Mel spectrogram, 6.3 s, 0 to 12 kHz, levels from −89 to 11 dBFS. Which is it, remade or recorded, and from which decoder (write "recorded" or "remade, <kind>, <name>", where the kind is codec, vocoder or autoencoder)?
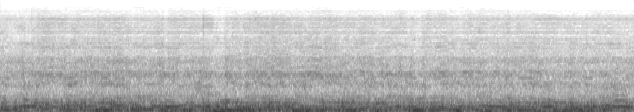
remade, codec, SNAC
